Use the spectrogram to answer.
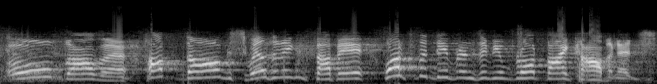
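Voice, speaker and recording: An actor playing a fussy, pompous, bewildered British professor with flowery wording, in 1930s radio comedy. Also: male voice, very high-pitched, sing-song, a little slow, sharp tone, full character voice, low-quality recording. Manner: pompous, flowery wording, exclaiming in mock dismay. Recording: hissy 1930s radio broadcast.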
